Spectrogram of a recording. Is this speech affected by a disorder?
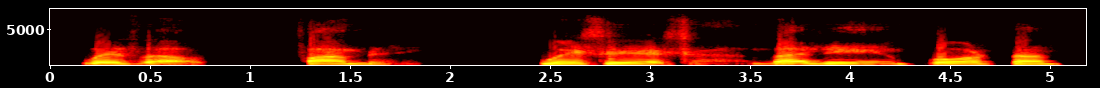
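Yes: ALS, bulbar onset, later regular ALS; slurred or slowed speech.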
